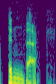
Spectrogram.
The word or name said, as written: Finback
